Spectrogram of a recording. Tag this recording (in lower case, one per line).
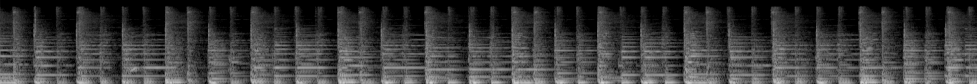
music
